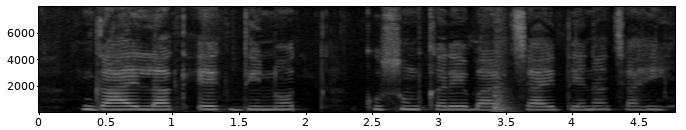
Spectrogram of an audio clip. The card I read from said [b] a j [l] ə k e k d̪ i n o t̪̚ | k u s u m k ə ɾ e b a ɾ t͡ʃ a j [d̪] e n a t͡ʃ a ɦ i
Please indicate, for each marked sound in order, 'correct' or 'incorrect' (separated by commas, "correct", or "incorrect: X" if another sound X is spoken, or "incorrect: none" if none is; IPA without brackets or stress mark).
incorrect: ɡ, correct, correct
